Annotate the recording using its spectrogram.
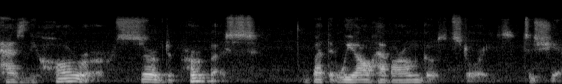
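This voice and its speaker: Noticeable noise sits behind a man who talks with an American accent. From US South, rural. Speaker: psychic medium. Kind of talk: podcast interview. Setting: video podcast.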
